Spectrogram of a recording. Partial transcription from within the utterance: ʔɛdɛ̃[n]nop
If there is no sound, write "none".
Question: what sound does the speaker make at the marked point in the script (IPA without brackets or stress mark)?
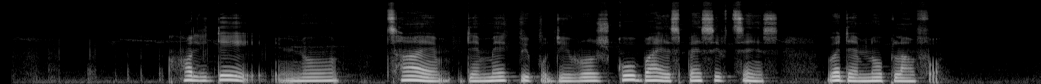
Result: m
